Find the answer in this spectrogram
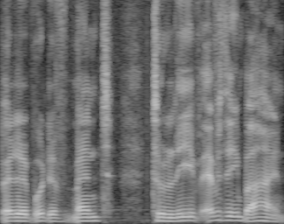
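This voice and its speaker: A man speaks with a German accent at a moderate pace. His tone is dark and mellow. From Germany. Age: 80s+. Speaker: war veteran and memoir author. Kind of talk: interview testimony. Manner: halting.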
